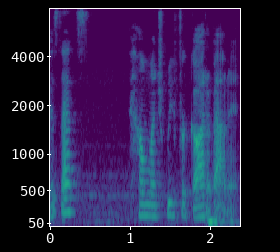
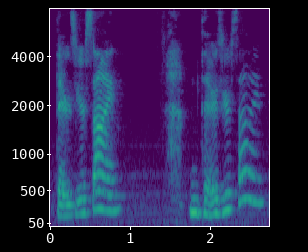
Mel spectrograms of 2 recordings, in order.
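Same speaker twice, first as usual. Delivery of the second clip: louder, higher gloating repeat; gleeful; 5 semitones higher, 7 dB louder, slower than usual. Retold or imitated. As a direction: rub it in with glee.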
